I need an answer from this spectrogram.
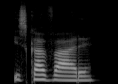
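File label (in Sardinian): "iscavare", Sardinian, female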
